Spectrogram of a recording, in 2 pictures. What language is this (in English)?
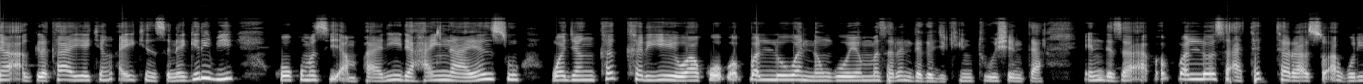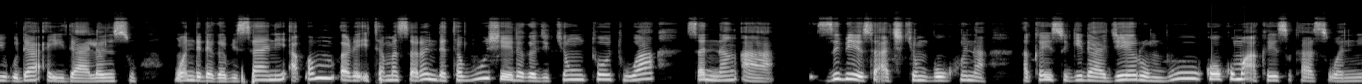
Hausa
